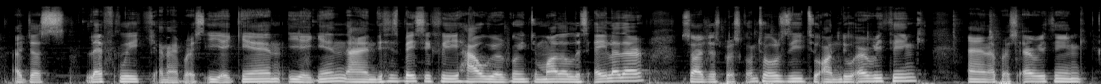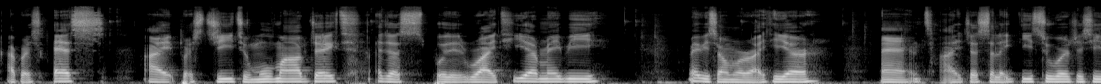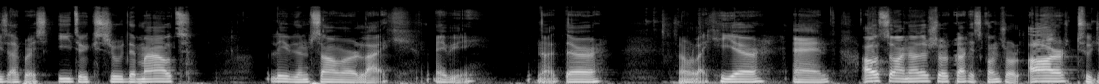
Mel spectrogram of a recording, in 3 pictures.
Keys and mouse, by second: 0.9 click, 1.6 e, 2.5 click, 2.7 e, 7.5 ctrl+z, 7.6 ctrl+z, 7.8 ctrl+z, 8.0 ctrl+z, 8.2 ctrl+z, 8.6 ctrl+z, 8.8 ctrl+z, 9.0 ctrl+z, 10.0 a, 11.4 s, 12.9 g, 14.8 click, 15.0 r, 17.4 g, 18.5 shift+click, 19.2 ctrl+click, 20.4 1, 20.8 click, 21.6 shift+drag, 22.0 ctrl+click, 22.5 e, 28.6 shift+click, 28.8 shift+middle drag, 29.3 ctrl+middle drag, 32.3 ctrl+r.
